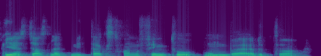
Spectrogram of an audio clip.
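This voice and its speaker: A man's voice: on the low side, little pitch movement, unhurried, vocal fry, warm tone. A man from Italy, moderating an online meeting in a hesitant, friendly way. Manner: hesitant, friendly, laughs lightly. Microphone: video call. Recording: slightly dull video call audio.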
